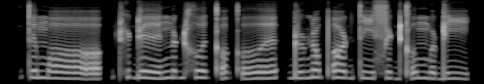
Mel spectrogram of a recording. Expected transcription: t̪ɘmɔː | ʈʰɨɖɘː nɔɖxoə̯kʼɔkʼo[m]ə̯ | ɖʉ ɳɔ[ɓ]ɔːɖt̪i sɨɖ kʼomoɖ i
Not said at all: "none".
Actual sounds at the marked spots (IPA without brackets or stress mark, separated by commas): none, pʼ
